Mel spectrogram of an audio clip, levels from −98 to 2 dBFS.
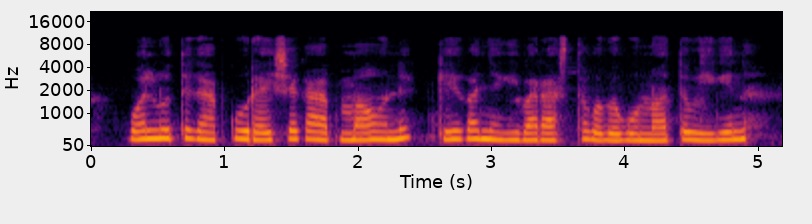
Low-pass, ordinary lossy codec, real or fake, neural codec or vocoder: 9.9 kHz; none; real; none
